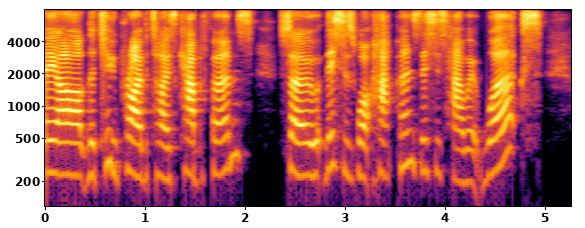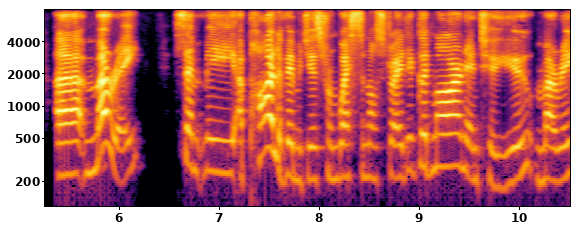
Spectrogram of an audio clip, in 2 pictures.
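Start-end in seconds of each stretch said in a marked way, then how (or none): 8.9-10.5 really bad put-on Irish accent. Greeting a listener who sent him images, in a really bad Irish accent. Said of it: "really bad Irish accent".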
